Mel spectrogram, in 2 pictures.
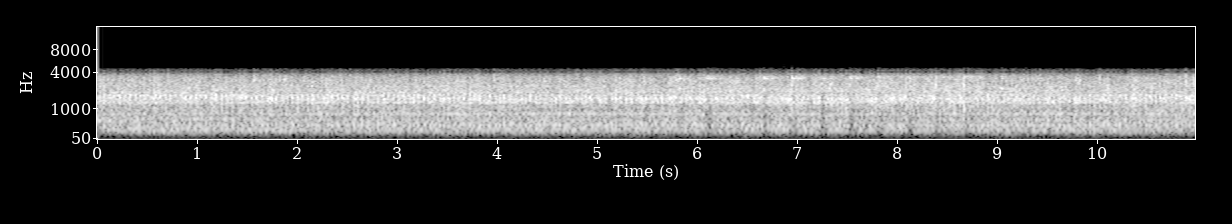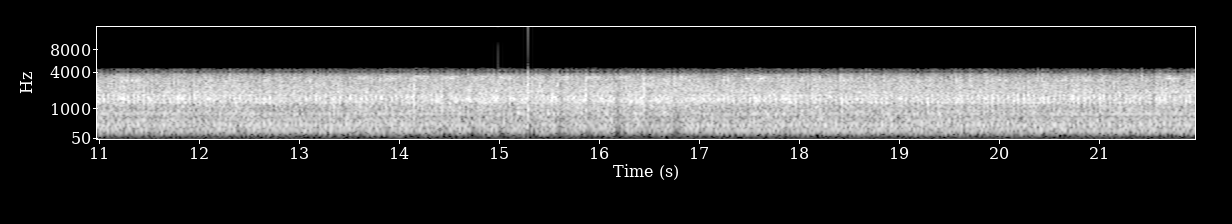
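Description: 250 lb Nazel self-contained air hammer running, a loud, steady mechanical noise with no pauses.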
